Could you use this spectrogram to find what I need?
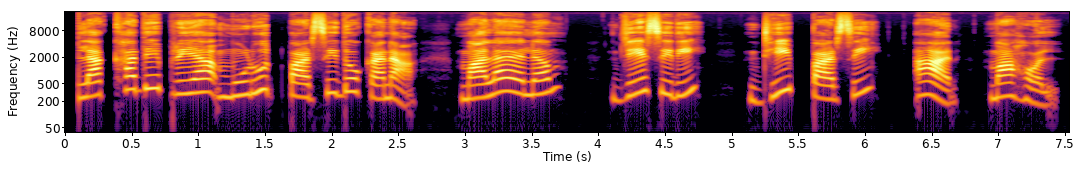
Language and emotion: Santali, neutral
